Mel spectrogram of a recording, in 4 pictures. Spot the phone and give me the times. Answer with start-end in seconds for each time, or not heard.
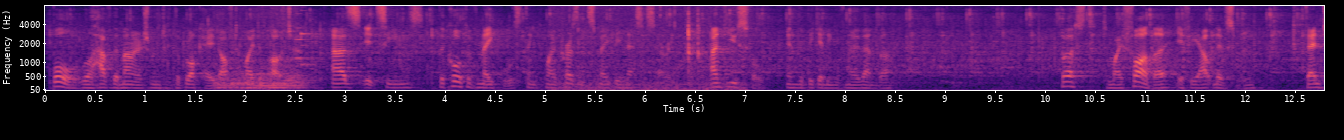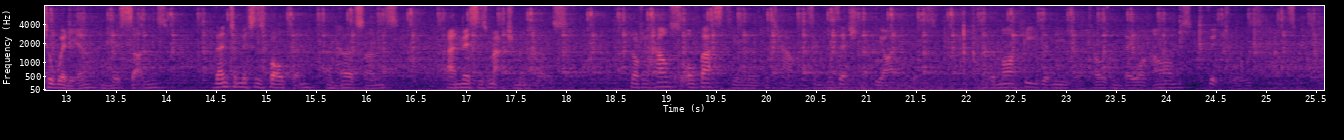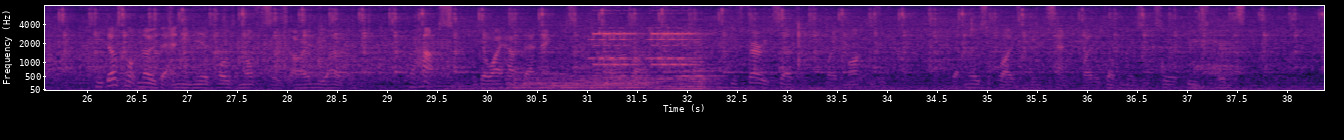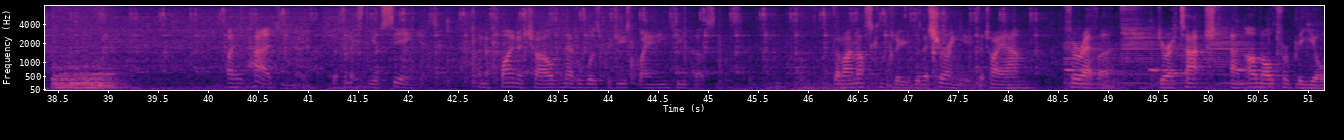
1.6-2.6, 30.1-32.1, 38.4-39.1.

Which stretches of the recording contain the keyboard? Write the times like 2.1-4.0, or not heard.
5.0-7.0, 20.6-22.6, 45.9-47.5.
